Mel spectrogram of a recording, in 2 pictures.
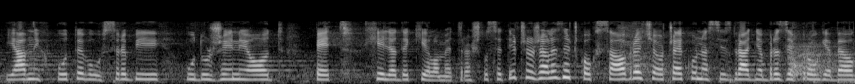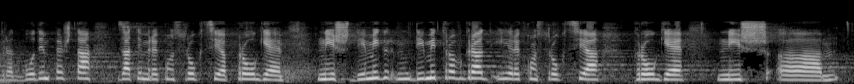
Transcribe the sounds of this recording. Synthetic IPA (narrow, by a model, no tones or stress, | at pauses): jaːʋnixpuːt̪e̞ʋausr̩bii | bud̪uʒiniod̪ | peːt̪xiʎad̪ekilˠo̞met̪aɾaʃt̪o̞se̞t̪iːt͡ʃeʒeleznit͡ʃko̞ɡsaobɾat͡ɕajaot͡ʃekujenaseizɡɾaːd̪ɲabr̩zepɾuːɡe̞beo̞ɡɾad̪bud̪impeʃt̪a | zat̪imɾe̞ko̞nst̪ɾukt̪sijapɾuːɡeniʃd̪d̪imit̪ɾo̞ʋɡɾad̪iɾe̞konst̪ɾukt̪sija | pɾuːɡe̞niʃ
